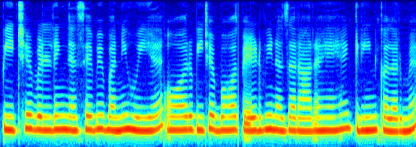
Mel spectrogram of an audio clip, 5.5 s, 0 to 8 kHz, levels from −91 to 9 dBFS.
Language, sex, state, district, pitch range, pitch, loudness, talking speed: Hindi, female, Jharkhand, Sahebganj, 235-245 Hz, 240 Hz, -11 LUFS, 215 wpm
